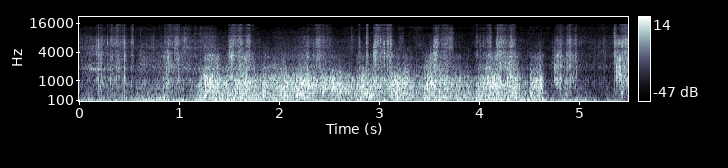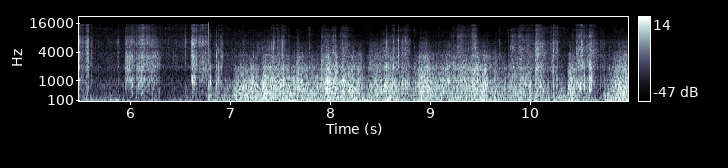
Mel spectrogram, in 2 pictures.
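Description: Wind buffeting the camera microphone in gusts, louder from about a second in and again in the last few seconds, easing off around the middle. Under it, footsteps crunch on crusted snow and ice.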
